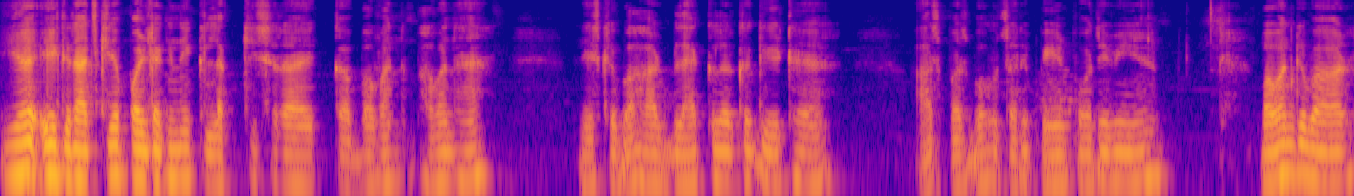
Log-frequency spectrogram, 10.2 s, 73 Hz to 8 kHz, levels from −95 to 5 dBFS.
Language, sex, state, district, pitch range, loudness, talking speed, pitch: Hindi, male, Bihar, Lakhisarai, 100-110 Hz, -22 LUFS, 150 wpm, 105 Hz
